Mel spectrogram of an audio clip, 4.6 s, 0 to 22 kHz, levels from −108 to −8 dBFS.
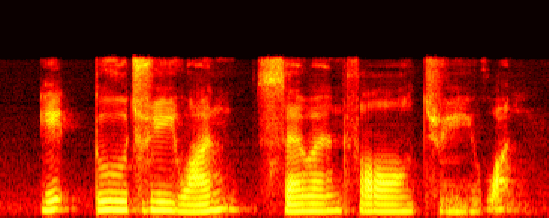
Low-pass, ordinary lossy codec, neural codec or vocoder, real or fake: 7.2 kHz; Opus, 64 kbps; vocoder, 22.05 kHz, 80 mel bands, HiFi-GAN; fake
